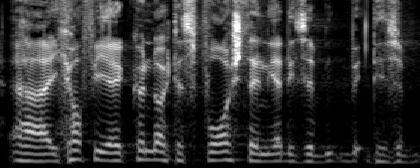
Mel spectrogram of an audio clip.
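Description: A man preaching a sermon in a church, talking in a conversational, halting way with many fillers. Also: medium pitch, steady tone. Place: church hall.

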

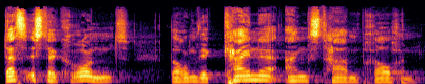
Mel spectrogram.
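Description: A man's voice: medium pitch, slow pace. A man preaching a sermon in a conversational way, often checking in with his listeners. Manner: conversational, with frequent tag questions and lively re-enacted quotes.

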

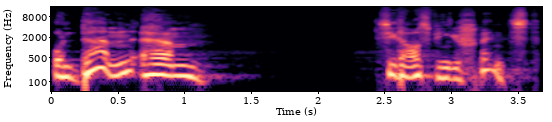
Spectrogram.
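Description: A man preaching a sermon in a church, talking in a conversational, halting way with many fillers. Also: fairly high pitch, lively intonation, husky. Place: church hall.

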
